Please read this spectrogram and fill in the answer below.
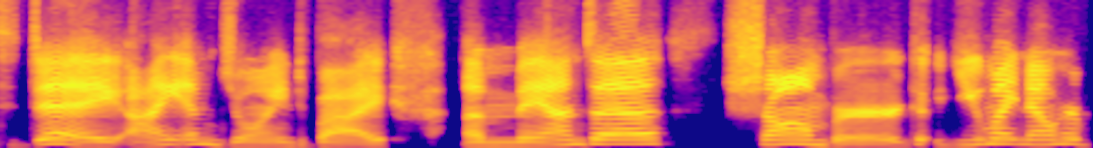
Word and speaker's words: Amanda: as a child and my name um also rhymes with it so when i was little my name was amanda amanda panda that was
